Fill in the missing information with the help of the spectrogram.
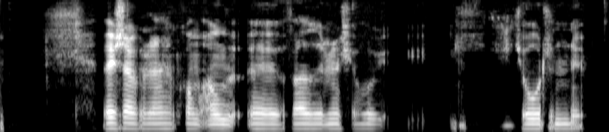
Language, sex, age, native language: Icelandic, male, 13, Polish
